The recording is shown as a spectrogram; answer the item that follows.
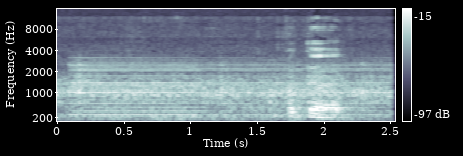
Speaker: Put the fuzz on so it comes through a little bit more. That's the 60 cycle hum.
